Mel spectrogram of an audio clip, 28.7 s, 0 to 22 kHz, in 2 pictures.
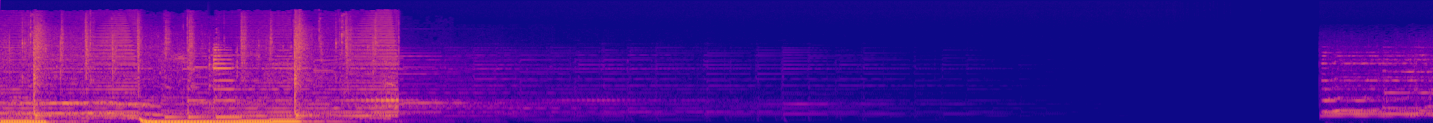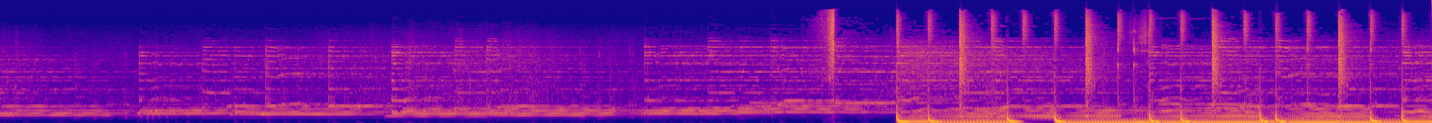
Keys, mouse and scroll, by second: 1.2 shift+click, 2.1 shift+click, 4.8 alt+click, 9.1 typing, 9.1 double click, 18.1 alt+click, 20.5 alt+click, 23.5 alt+click, 26.7 shift+click, 28.5 f.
